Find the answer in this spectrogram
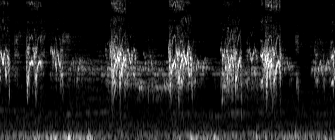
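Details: Happy budgerigar chirps in distinct bursts, about six squeaky chattering phrases each roughly a quarter second long, separated by short pauses.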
